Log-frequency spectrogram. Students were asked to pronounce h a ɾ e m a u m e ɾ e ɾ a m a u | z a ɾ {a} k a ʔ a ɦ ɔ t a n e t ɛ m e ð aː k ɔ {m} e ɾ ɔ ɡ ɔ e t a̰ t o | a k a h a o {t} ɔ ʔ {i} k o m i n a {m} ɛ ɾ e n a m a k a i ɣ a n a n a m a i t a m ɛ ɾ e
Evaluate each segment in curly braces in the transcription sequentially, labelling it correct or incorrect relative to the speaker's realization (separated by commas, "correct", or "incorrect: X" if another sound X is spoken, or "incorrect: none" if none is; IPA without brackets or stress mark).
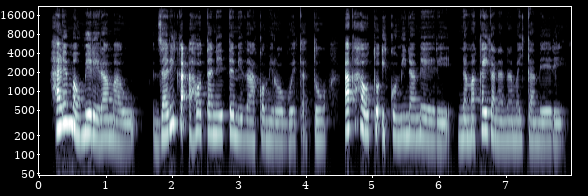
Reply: incorrect: i, correct, correct, correct, correct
